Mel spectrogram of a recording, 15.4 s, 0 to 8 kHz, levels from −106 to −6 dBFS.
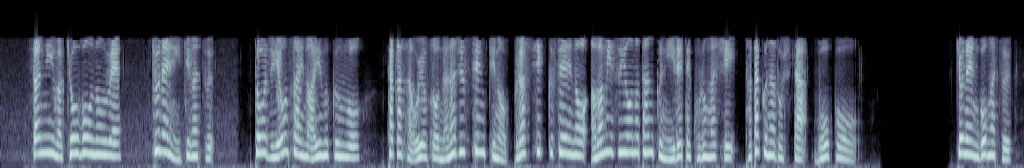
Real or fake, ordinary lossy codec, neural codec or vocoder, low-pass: real; AAC, 16 kbps; none; 7.2 kHz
